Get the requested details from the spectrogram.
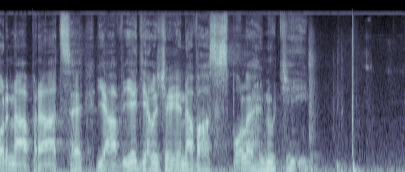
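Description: An elderly man speaks with animation, close by.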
